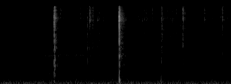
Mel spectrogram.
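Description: Split ring pliers working a steel split ring around a fishing lure's hook hanger: a few light metallic clicks, the sharpest about a second in.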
